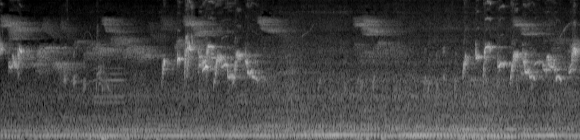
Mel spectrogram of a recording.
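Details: Singing-match white-rumped shama, kept as a cage bird in Vietnam, pouring out bursts of sharp whistles, twittering trills and looping notes separated by brief gaps, over a steady low hum and occasional clicks.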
